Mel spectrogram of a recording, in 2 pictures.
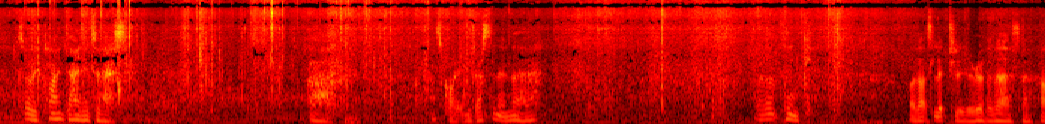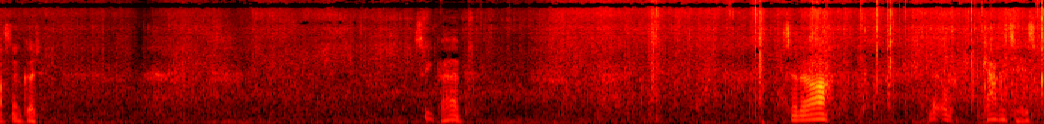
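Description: Leaves and stems rustle as someone pushes through dense undergrowth.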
